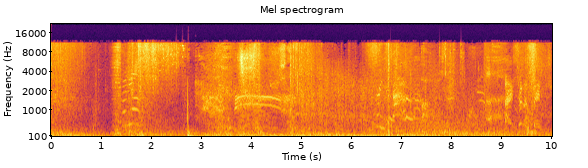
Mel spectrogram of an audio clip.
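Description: A Confringo blasting spell erupts in the Hogwarts Legacy video game with a sharp, loud burst about a third of the way in, followed by sustained rumbling combat noise, with game voices talking over the action.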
